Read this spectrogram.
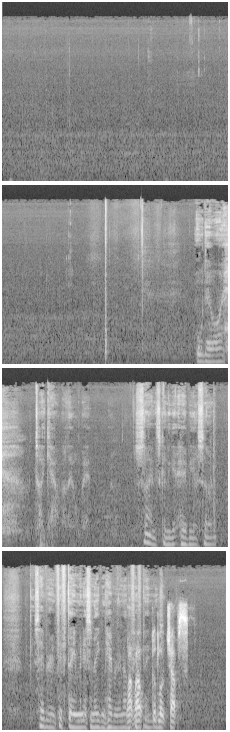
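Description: Rain patters softly on a car windshield.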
